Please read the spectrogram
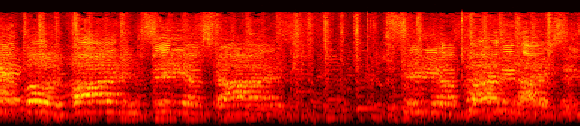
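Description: Several voices singing a pop song live.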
